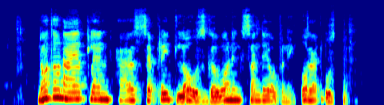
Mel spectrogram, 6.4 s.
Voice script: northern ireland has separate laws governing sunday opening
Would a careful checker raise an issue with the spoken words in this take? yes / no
yes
